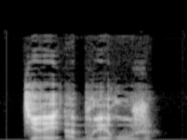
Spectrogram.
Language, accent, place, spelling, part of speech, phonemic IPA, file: French, France, Lyon, tirer à boulets rouges, verb, /ti.ʁe a bu.lɛ ʁuʒ/, LL-Q150 (fra)-tirer à boulets rouges.wav
- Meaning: to cast aspersions, to level constant criticism, to let fly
